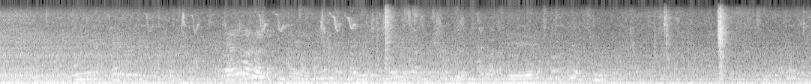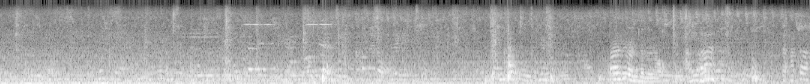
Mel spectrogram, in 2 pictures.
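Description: Men and women talk nearby in low voices.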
